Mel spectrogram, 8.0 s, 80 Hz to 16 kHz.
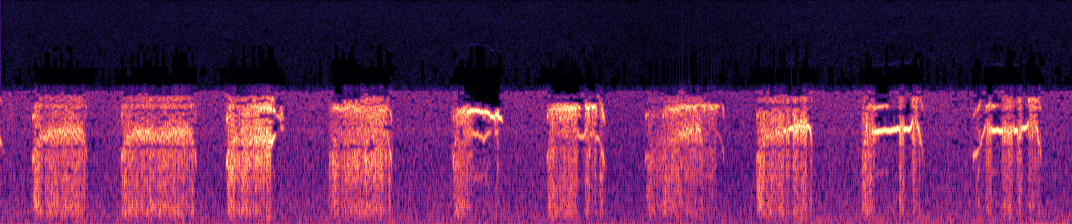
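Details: Barn owls at a California nest box, Audubon Starr Ranch, in the evening around mating time: a steady series of raspy hissing screeches, each under a second long, repeated about every 0.8 seconds, some ending in thin squealing notes.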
